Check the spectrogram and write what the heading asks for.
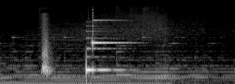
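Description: Logo-animation sound effect: a short burst of noise, then a bright ding that rings and fades, over background music that stops near the end.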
